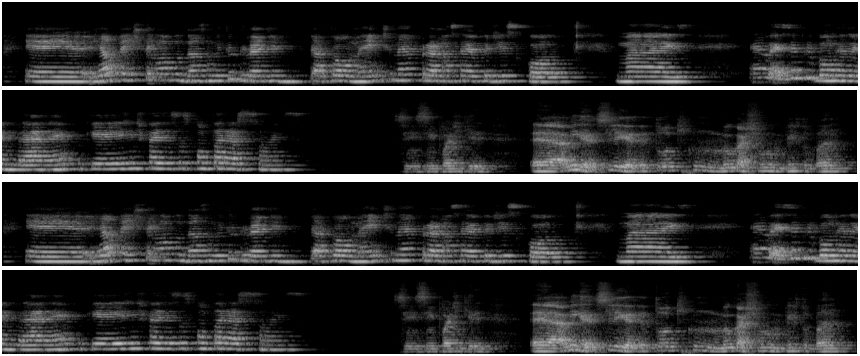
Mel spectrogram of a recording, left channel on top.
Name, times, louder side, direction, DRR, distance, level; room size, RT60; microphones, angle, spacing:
voice 1, 0.0-11.4, equal, 50° left, -2 dB, 0.7 m, -28 dB
voice 2, 12.5-13.6 13.8-16.9, equal, 20° right, -1 dB, 0.5 m, -30 dB
2.3 x 2.1 x 3.6 m, 0.63 s
head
